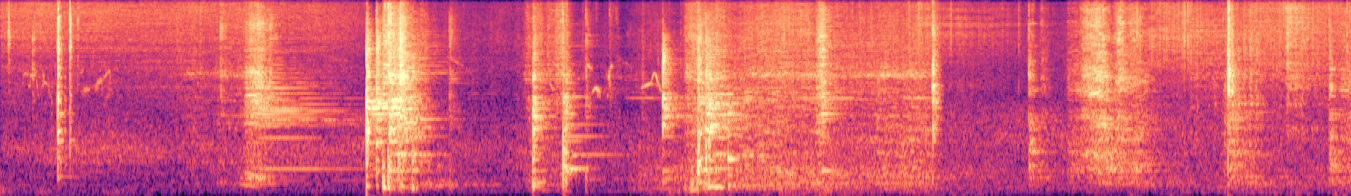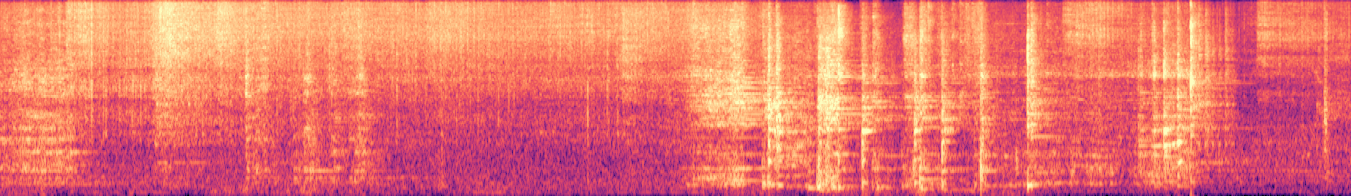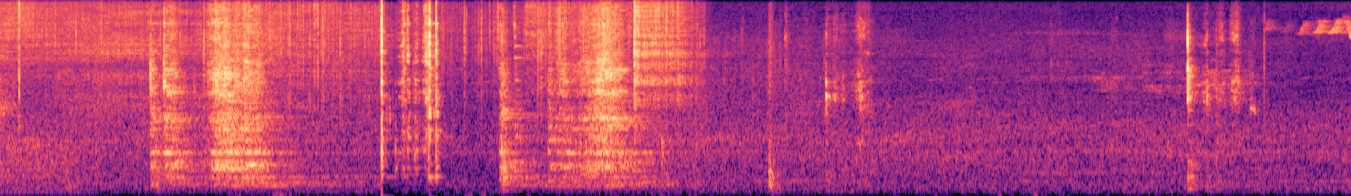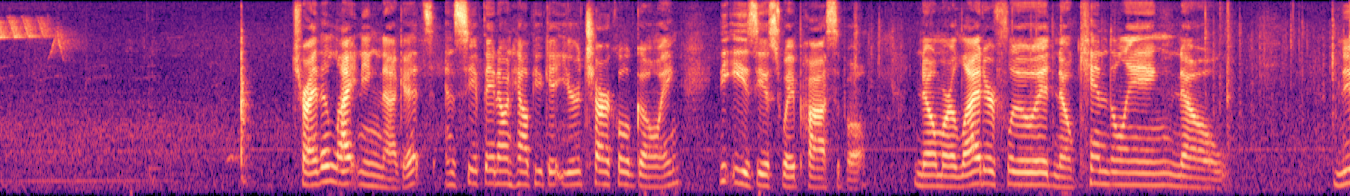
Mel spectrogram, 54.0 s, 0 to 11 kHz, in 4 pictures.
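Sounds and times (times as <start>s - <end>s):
food sizzling on a grill: 0.0s - 4.5s, 5.4s - 34.2s
metal utensils scraping grate: 1.8s - 34.1s.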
